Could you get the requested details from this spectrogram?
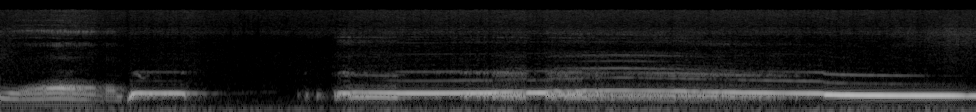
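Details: Barbary dove, known locally as puter pelung, calling back and forth with a rival. A short stuttering note, a brief pause, then one long drawn-out smooth coo that holds steady and dips slightly at the end.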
